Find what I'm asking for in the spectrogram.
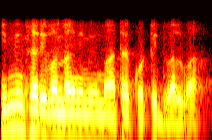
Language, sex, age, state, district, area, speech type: Kannada, male, 60+, Karnataka, Chitradurga, rural, conversation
